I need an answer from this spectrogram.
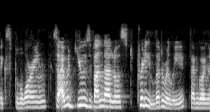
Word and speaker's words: Wanderlust: Because I think this is the closest word to it in English, and that's… people in English might pronounce it wander-lust but Wanderlust, right?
